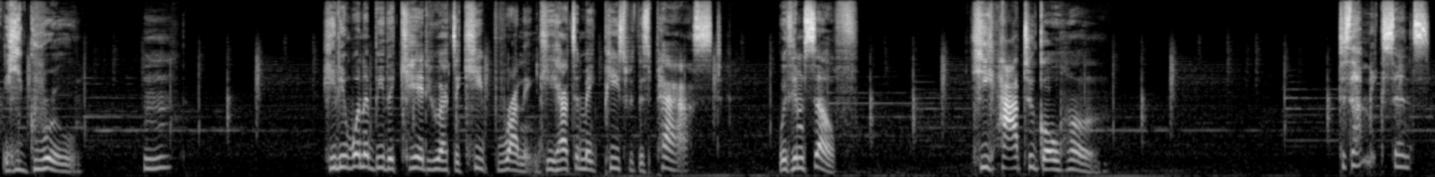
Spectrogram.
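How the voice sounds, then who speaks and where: A young American woman playing a restless, self-searching young woman in an audio drama, halting and conversational. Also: medium pitch, breathy edge, soft background music. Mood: earnest, searching. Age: young adult. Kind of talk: naturalistic audio drama acting.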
